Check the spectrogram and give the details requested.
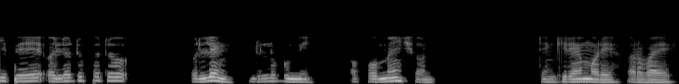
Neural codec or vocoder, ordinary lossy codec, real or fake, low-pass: none; none; real; 3.6 kHz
